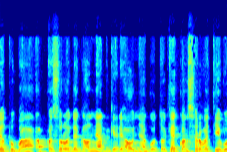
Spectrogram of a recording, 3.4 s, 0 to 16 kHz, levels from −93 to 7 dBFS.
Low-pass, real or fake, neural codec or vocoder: 14.4 kHz; real; none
